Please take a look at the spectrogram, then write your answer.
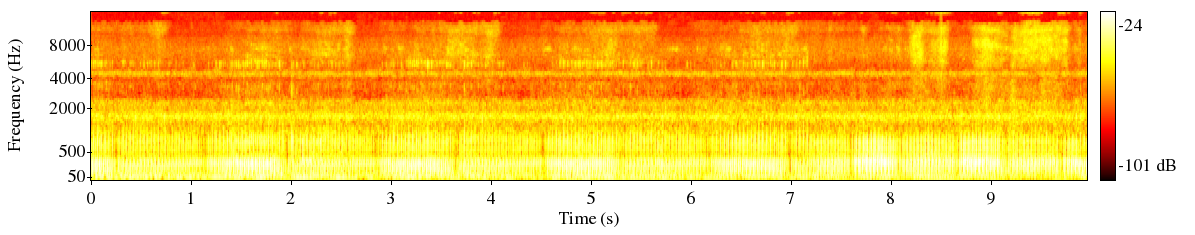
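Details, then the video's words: Domestic cat purring smoothly, a low continuous rumble pulsing in alternating phases well under a second apart, steady and even throughout, with no other sounds. "5H of Cat Purring Smoothly"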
